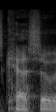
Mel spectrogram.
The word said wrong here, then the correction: Kiso: is how you pronounce it, is a big fight fan. – Jared Kiso.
